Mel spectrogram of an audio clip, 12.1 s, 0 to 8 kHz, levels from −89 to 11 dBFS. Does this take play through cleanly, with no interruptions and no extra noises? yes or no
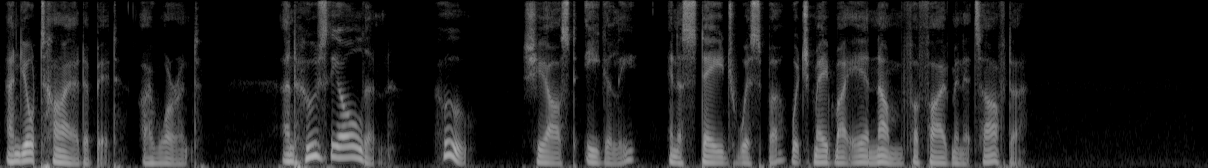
yes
